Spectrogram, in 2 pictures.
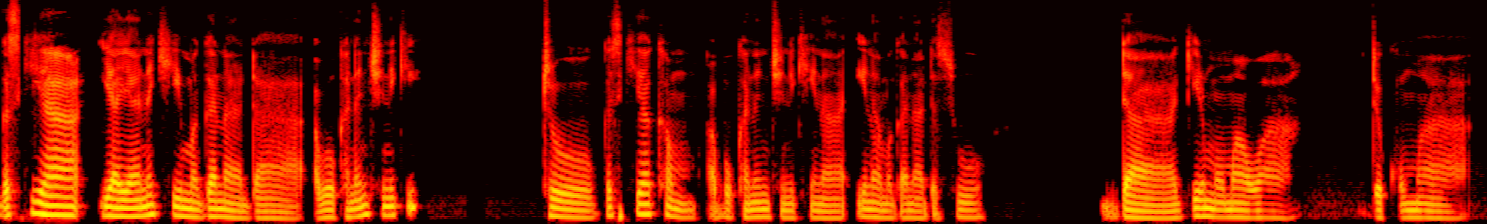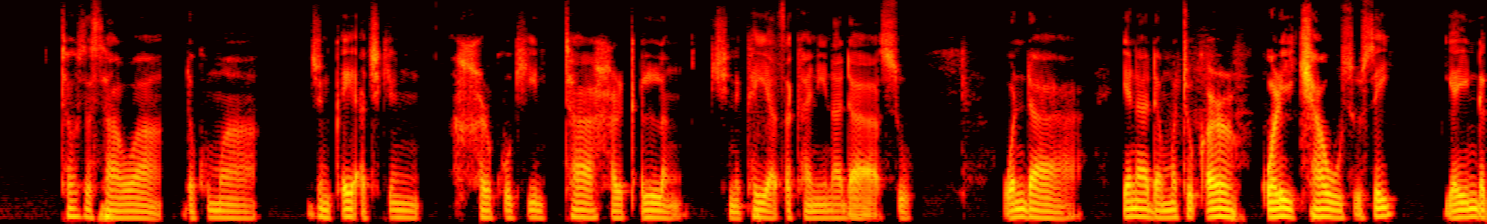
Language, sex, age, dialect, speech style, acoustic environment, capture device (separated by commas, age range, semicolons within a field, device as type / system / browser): Hausa, male, 35-44, Nigeria - Katsina, happy; excited; focused; relaxed, silence; nature, mobile / Linux / Chrome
